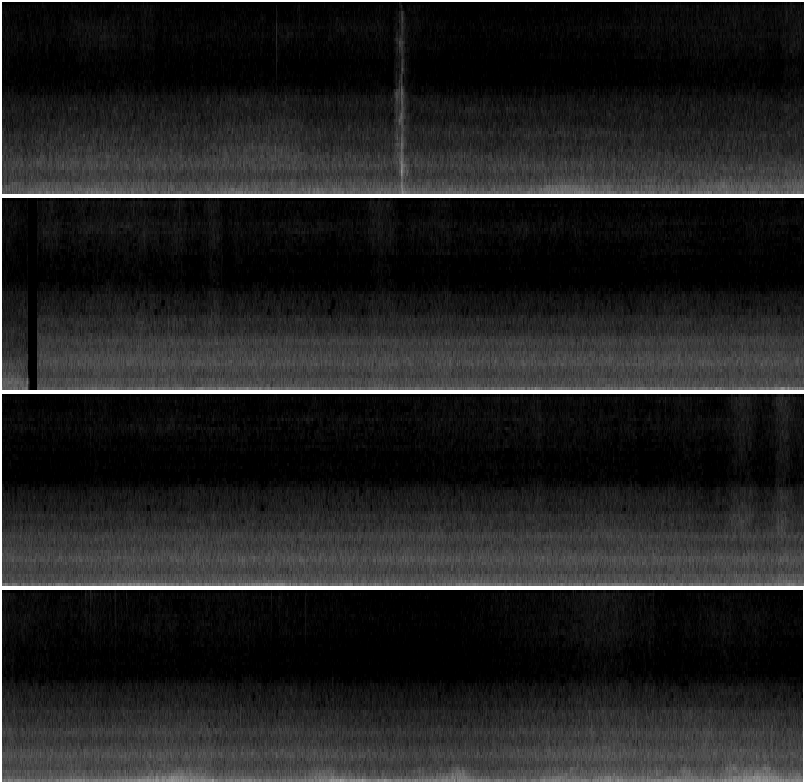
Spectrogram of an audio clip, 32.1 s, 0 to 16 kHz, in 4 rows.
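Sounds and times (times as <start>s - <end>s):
jet engines passing overhead: 0.0s - 32.0s
wind buffeting microphone: 13.1s - 32.0s.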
